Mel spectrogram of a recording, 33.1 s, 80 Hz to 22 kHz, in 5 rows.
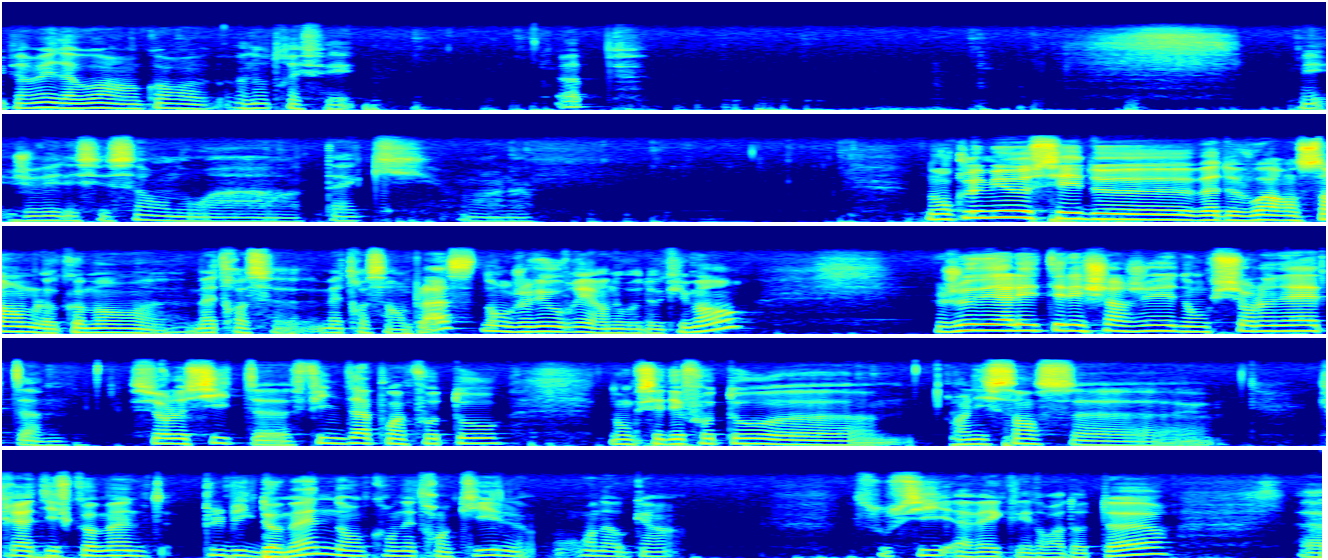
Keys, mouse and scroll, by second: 0.9-2.3 drag, 2.6 click, 3.2-5.1 drag, 5.3 middle click, 6.6 click, 8.0 click, 8.7 click, 9.3 click, 9.9 click, 11.3 middle click, 13.5 middle click, 16.7 click, 18.7 click, 20.1 click, 22.8 scroll up 1, 24.2 click, 27.1 click, 28.6 click, 31.2-31.6 scroll down 1.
